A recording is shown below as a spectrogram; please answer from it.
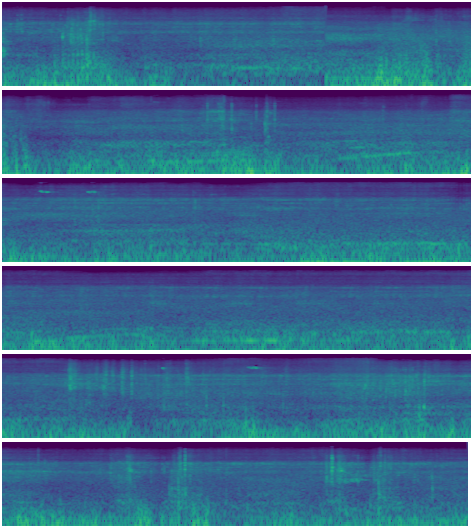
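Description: A Canyon Torque full-suspension mountain bike being ridden on pavement: wind rushing over the camera microphone with the knobby tyres rolling, and clattering knocks from the bike in the first few seconds as it goes down a flight of concrete steps.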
